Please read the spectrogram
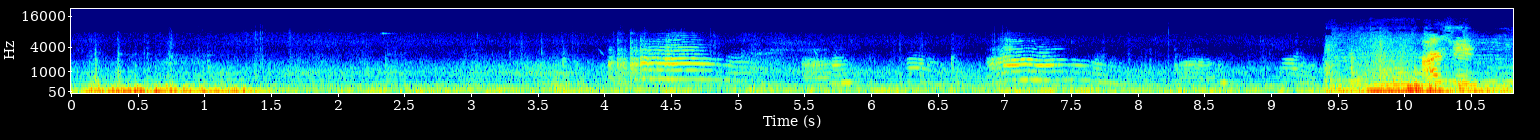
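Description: A young child's high-pitched squeals of delight while swinging, two long wavering ones about four and seven seconds in and a few shorter ones near the end. Wind rumbles on the microphone in the first second or so.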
